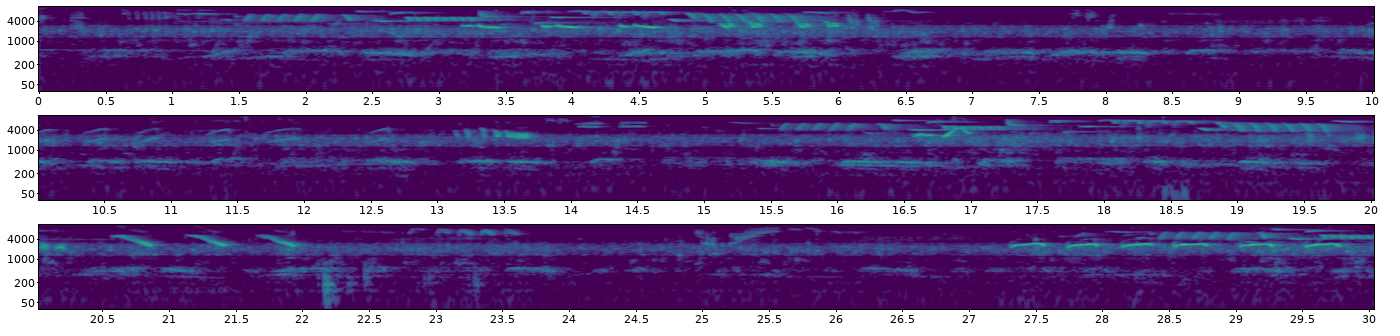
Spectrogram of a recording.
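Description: Several birds chirping and trilling in quick high runs, with a few falling whistles, over a steady high drone; a loud run of evenly repeated chirps comes near the end.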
